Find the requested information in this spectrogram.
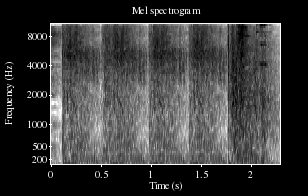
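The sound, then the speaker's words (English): Gunfire: a rapid string of loud, heavy shots booming in close succession as one continuous, dense burst of noise with no voices. “I can't believe you shot me.”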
